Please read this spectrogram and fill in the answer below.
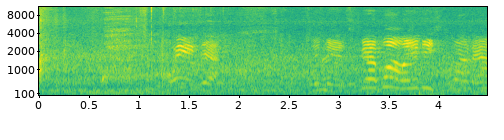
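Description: A single sharp crack of a softball bat hitting the ball right at the start, followed by voices calling out in the distance.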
